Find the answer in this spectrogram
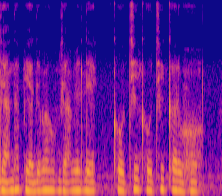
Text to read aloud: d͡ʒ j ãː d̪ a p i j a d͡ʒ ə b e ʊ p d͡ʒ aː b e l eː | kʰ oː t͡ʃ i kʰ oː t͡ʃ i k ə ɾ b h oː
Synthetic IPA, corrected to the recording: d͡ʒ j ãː d̪ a p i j a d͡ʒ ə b a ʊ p d͡ʒ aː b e l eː | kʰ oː t͡ʃ i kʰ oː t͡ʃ i k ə ɾ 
